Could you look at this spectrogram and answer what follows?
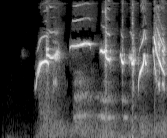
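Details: Song of an Oriental magpie-robin kept for voice training: upward-sweeping whistle, steady high note, then a rapid series of twisting, slurred phrases rising and falling.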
